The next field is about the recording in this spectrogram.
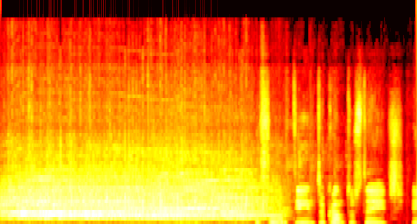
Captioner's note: audience cheering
